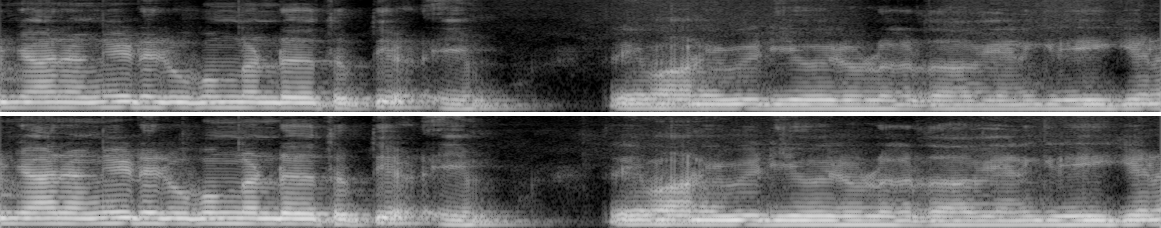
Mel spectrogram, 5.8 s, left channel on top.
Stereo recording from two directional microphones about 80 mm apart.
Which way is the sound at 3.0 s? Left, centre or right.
Right.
